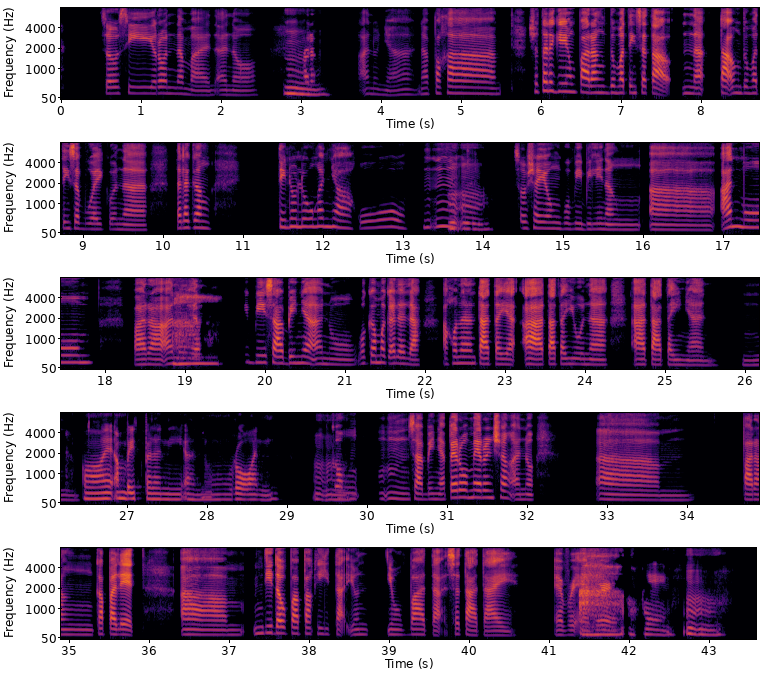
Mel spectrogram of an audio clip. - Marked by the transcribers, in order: wind; tapping; other background noise; in English: "ever, ever"
- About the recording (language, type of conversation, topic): Filipino, podcast, May tao bang biglang dumating sa buhay mo nang hindi mo inaasahan?
- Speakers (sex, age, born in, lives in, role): female, 35-39, Philippines, Philippines, guest; female, 35-39, Philippines, Philippines, host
